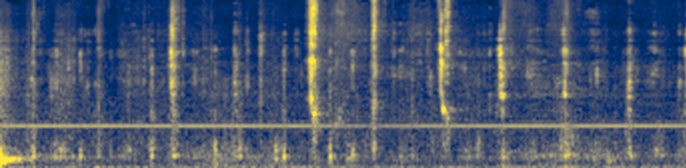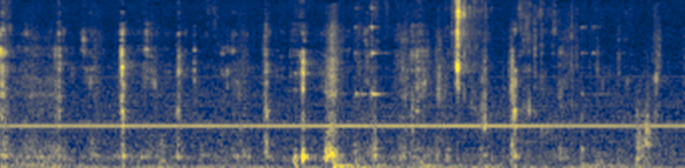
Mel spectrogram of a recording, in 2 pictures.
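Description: Close-miked chewing of a mouthful of pizza with the mouth closed: soft, irregular, wet mouth clicks and smacks. A short louder mouth sound comes right at the start.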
